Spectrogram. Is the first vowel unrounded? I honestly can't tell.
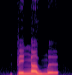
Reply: yes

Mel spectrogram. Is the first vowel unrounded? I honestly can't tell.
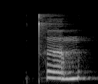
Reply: yes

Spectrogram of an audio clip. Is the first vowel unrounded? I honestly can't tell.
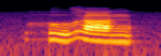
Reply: no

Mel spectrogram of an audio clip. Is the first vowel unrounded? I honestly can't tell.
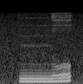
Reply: no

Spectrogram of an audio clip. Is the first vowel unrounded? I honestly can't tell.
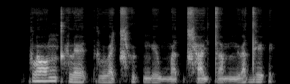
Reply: no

